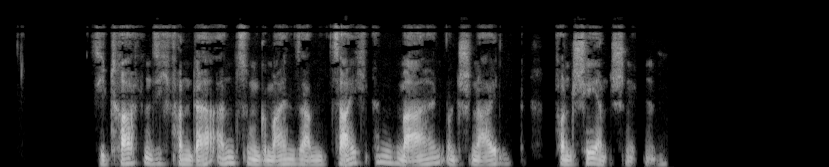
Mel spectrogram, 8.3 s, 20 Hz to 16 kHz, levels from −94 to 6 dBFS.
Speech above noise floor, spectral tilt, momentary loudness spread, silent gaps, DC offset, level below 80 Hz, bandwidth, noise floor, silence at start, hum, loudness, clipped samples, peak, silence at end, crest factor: over 68 dB; -5 dB/octave; 12 LU; 5.14-5.19 s, 5.43-5.55 s, 6.37-6.43 s; under 0.1%; -48 dBFS; 9.6 kHz; under -90 dBFS; 0.95 s; none; -22 LUFS; under 0.1%; -2 dBFS; 1.65 s; 22 dB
